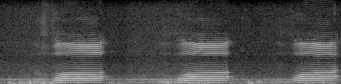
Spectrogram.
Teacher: ضا کا مخرج زبان کی نوک اور ثنا علیہ کا کنارہ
